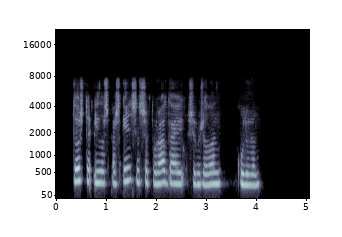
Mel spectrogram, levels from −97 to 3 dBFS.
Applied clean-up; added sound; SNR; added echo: neural mask model Resemble Enhance denoiser.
